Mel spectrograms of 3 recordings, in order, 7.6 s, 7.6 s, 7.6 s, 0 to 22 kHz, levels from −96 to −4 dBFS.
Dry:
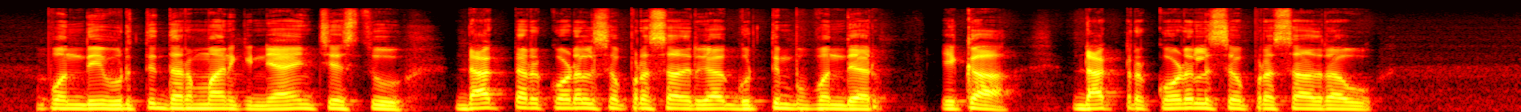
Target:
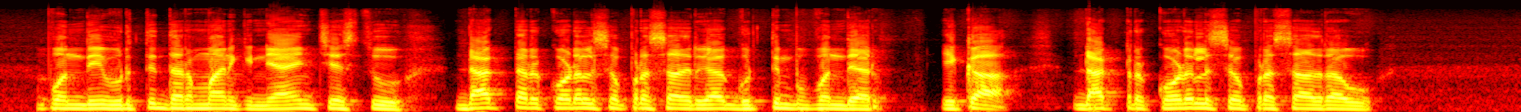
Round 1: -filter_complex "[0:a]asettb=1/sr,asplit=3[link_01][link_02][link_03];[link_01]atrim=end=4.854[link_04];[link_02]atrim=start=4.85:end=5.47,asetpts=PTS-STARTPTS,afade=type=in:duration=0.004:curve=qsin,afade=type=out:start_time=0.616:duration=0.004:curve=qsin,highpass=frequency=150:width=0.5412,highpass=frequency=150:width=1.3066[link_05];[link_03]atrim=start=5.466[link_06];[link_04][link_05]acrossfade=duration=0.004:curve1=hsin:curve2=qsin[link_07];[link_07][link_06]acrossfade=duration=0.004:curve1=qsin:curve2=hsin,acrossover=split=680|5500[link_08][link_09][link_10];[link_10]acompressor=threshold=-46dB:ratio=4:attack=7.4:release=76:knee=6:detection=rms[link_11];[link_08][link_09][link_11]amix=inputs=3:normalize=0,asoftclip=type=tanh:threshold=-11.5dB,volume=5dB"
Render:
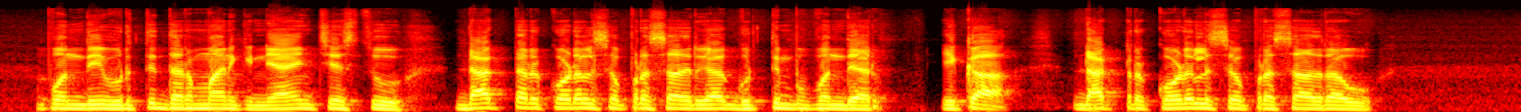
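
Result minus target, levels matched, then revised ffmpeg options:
downward compressor: peak gain reduction −5 dB
-filter_complex "[0:a]asettb=1/sr,asplit=3[link_01][link_02][link_03];[link_01]atrim=end=4.854[link_04];[link_02]atrim=start=4.85:end=5.47,asetpts=PTS-STARTPTS,afade=type=in:duration=0.004:curve=qsin,afade=type=out:start_time=0.616:duration=0.004:curve=qsin,highpass=frequency=150:width=0.5412,highpass=frequency=150:width=1.3066[link_05];[link_03]atrim=start=5.466[link_06];[link_04][link_05]acrossfade=duration=0.004:curve1=hsin:curve2=qsin[link_07];[link_07][link_06]acrossfade=duration=0.004:curve1=qsin:curve2=hsin,acrossover=split=680|5500[link_08][link_09][link_10];[link_10]acompressor=threshold=-52.5dB:ratio=4:attack=7.4:release=76:knee=6:detection=rms[link_11];[link_08][link_09][link_11]amix=inputs=3:normalize=0,asoftclip=type=tanh:threshold=-11.5dB,volume=5dB"

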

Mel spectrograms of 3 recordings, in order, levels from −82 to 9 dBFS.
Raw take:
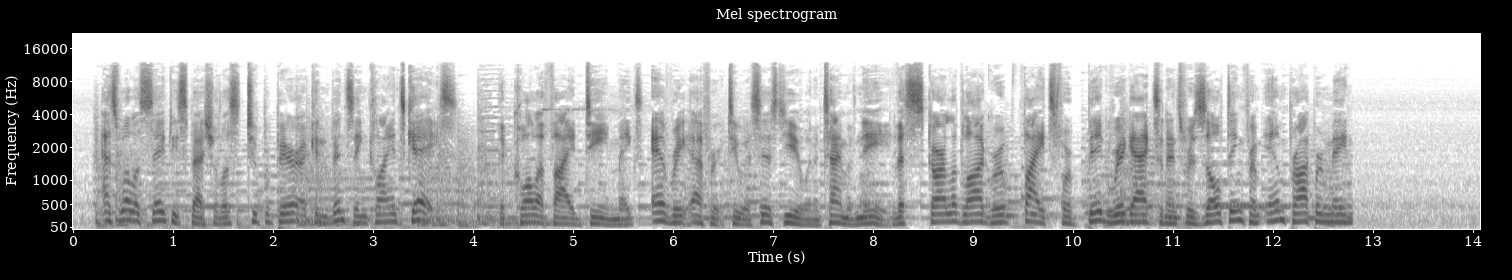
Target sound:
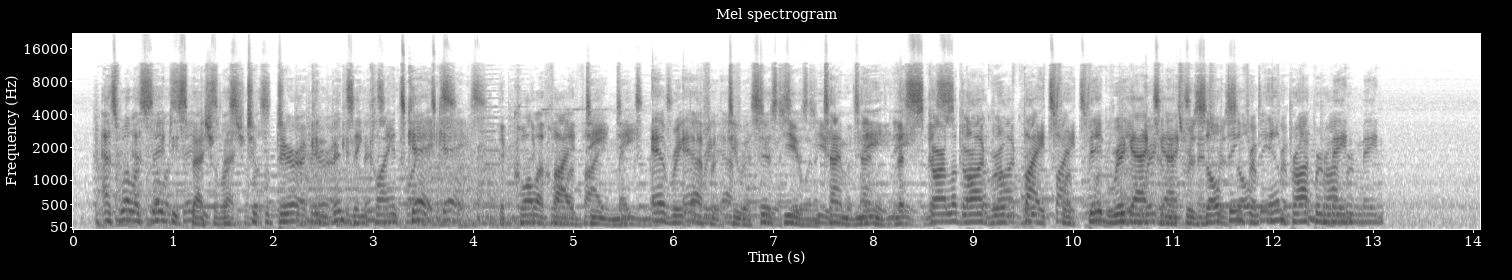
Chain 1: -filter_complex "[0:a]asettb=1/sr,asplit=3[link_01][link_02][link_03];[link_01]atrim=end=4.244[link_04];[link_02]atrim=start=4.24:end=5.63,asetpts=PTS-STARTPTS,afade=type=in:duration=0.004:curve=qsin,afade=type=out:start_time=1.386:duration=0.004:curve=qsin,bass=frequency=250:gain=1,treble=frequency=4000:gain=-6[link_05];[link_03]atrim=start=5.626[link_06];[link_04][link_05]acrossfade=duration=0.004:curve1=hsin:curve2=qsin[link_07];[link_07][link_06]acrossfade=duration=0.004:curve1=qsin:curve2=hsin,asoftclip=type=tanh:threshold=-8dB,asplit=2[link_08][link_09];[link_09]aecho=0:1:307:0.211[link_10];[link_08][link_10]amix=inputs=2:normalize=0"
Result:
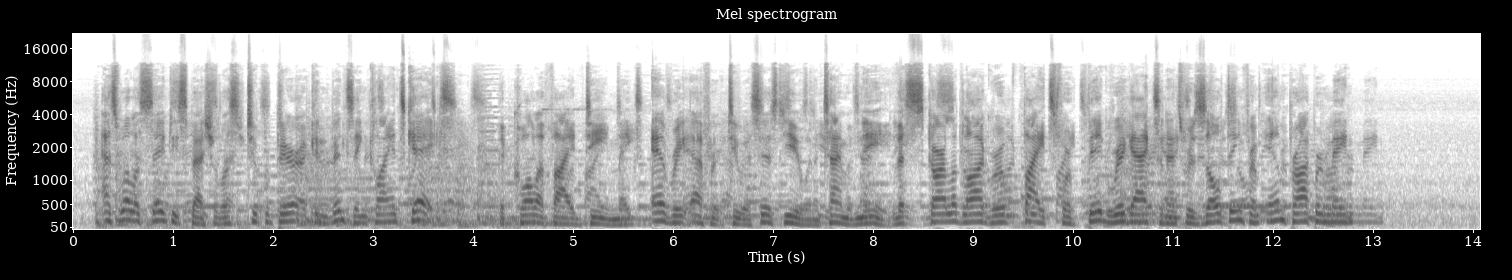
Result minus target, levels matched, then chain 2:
echo-to-direct −7.5 dB
-filter_complex "[0:a]asettb=1/sr,asplit=3[link_01][link_02][link_03];[link_01]atrim=end=4.244[link_04];[link_02]atrim=start=4.24:end=5.63,asetpts=PTS-STARTPTS,afade=type=in:duration=0.004:curve=qsin,afade=type=out:start_time=1.386:duration=0.004:curve=qsin,bass=frequency=250:gain=1,treble=frequency=4000:gain=-6[link_05];[link_03]atrim=start=5.626[link_06];[link_04][link_05]acrossfade=duration=0.004:curve1=hsin:curve2=qsin[link_07];[link_07][link_06]acrossfade=duration=0.004:curve1=qsin:curve2=hsin,asoftclip=type=tanh:threshold=-8dB,asplit=2[link_08][link_09];[link_09]aecho=0:1:307:0.501[link_10];[link_08][link_10]amix=inputs=2:normalize=0"

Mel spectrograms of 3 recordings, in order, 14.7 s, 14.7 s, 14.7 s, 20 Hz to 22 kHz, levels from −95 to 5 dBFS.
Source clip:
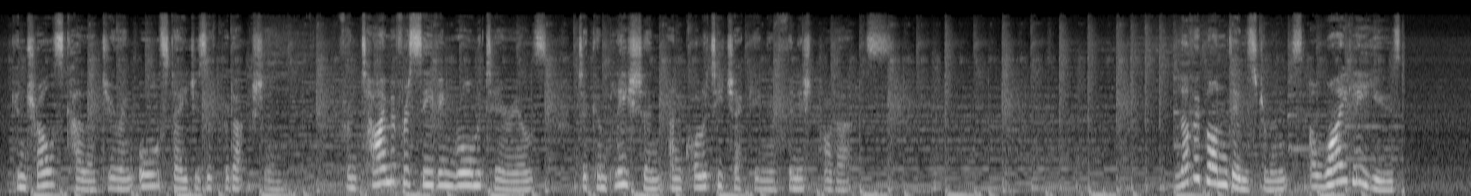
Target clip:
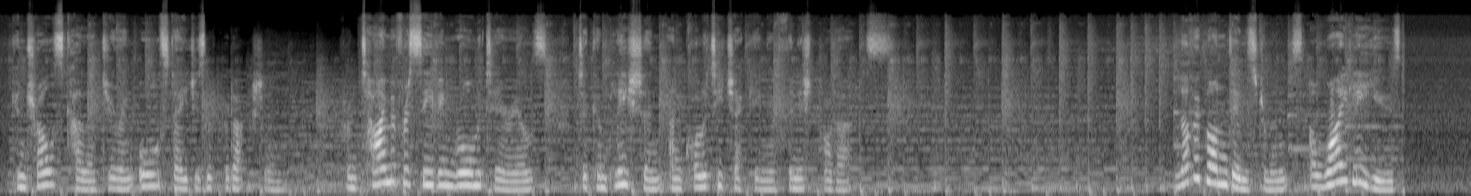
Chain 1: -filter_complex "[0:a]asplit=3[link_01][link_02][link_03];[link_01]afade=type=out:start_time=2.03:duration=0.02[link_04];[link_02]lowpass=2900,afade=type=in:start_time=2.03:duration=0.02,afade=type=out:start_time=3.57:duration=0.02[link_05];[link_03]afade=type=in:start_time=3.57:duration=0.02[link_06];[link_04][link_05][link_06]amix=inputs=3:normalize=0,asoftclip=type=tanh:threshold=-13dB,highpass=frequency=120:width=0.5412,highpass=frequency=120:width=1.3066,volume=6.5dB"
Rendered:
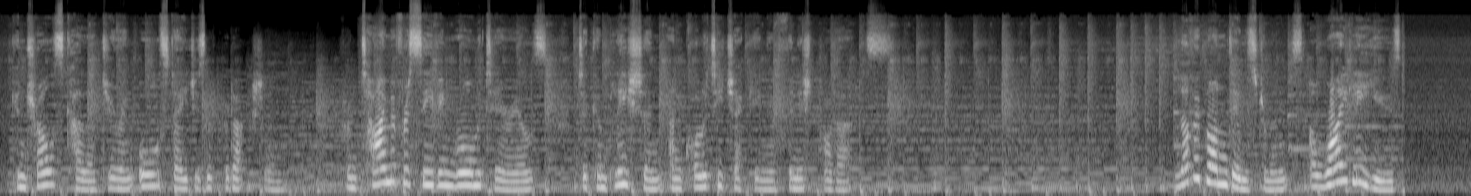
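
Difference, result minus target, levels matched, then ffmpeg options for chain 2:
soft clipping: distortion +9 dB
-filter_complex "[0:a]asplit=3[link_01][link_02][link_03];[link_01]afade=type=out:start_time=2.03:duration=0.02[link_04];[link_02]lowpass=2900,afade=type=in:start_time=2.03:duration=0.02,afade=type=out:start_time=3.57:duration=0.02[link_05];[link_03]afade=type=in:start_time=3.57:duration=0.02[link_06];[link_04][link_05][link_06]amix=inputs=3:normalize=0,asoftclip=type=tanh:threshold=-7dB,highpass=frequency=120:width=0.5412,highpass=frequency=120:width=1.3066,volume=6.5dB"

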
